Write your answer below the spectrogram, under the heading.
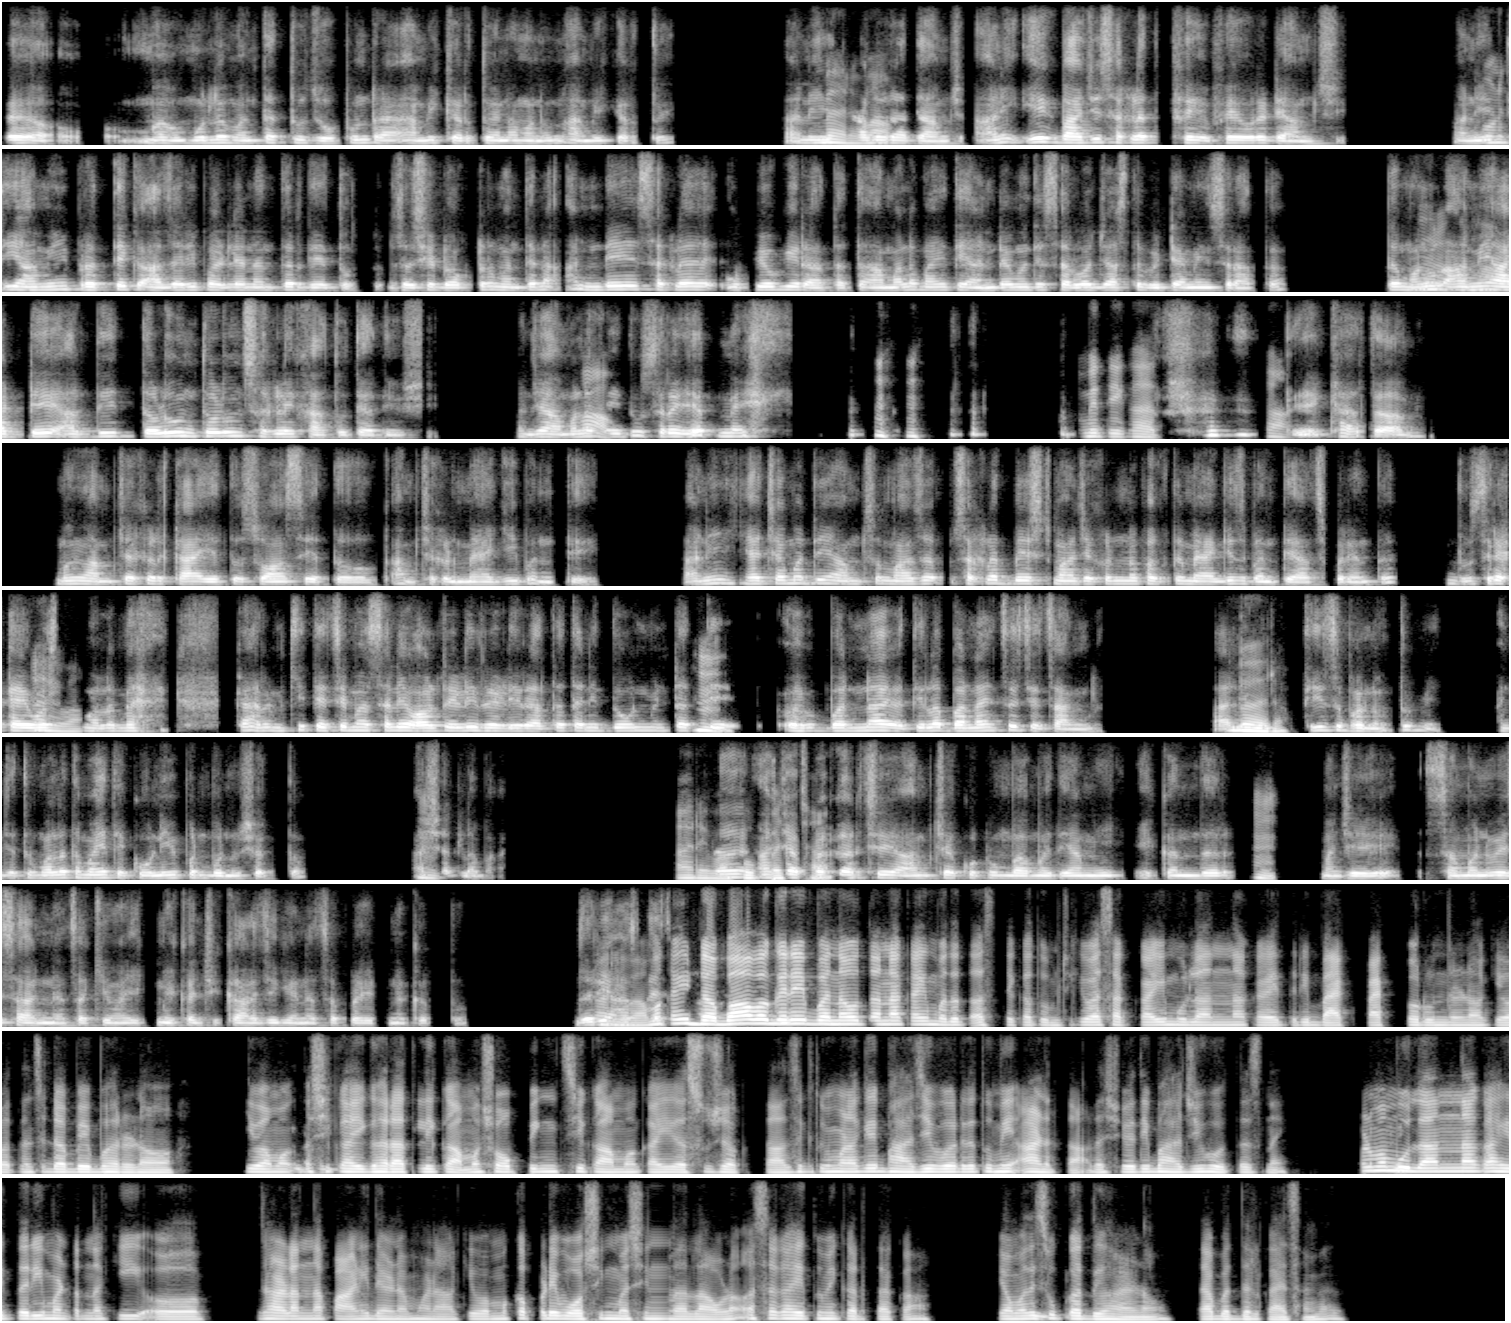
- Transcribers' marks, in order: in English: "फे फेव्हरेट"; in English: "व्हिटॅमिन्स"; chuckle; chuckle; laughing while speaking: "नाही"; unintelligible speech; in English: "बॅग पॅक"; in English: "शॉपिंगची"
- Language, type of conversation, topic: Marathi, podcast, घरच्या कामांमध्ये जोडीदाराशी तुम्ही समन्वय कसा साधता?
